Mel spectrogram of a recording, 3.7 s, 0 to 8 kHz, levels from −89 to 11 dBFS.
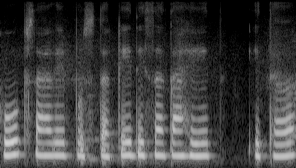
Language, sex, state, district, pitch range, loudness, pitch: Marathi, female, Maharashtra, Gondia, 220-230 Hz, -17 LUFS, 225 Hz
